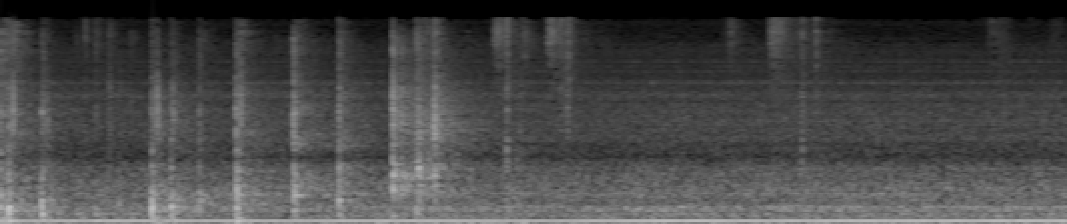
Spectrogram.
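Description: A steady low hum, with a handful of sharp clicks and knocks in the first three seconds.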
